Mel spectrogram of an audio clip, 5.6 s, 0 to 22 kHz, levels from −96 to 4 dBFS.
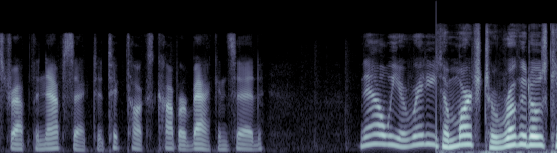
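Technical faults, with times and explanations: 0.0–4.36 s, input switched to a poorer device: The speech is dull and roughly 10 dB quieter. Nothing above 8.6 kHz comes through, and a faint background noise sits under it. At 4.36 s it clears up with no gap. This is likely a switch to a narrower-band microphone.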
